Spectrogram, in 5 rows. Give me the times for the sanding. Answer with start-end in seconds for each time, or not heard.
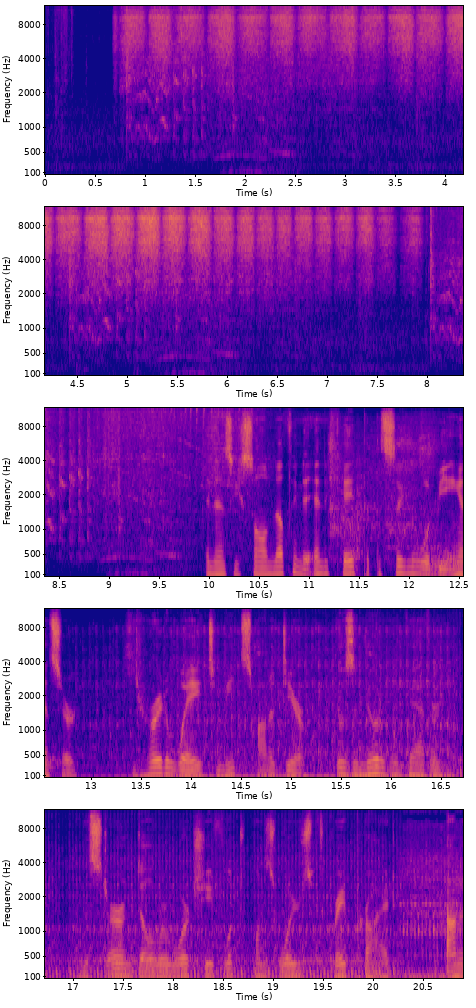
0.7-8.0.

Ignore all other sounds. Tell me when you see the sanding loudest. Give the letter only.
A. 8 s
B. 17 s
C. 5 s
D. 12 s
C.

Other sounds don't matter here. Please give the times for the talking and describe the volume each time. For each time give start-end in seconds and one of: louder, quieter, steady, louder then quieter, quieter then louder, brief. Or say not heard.
9.9-20.8 steady.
